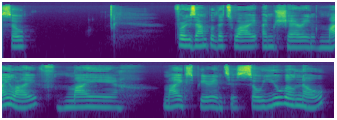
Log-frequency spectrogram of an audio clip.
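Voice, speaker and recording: A woman in her thirties from Italy, hosting her own podcast and thinking aloud as she searches for her words. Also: fairly low pitch. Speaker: podcast host. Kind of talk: personal podcast monologue.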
